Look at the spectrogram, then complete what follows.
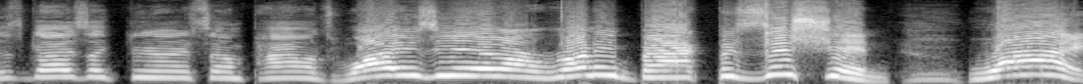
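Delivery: top-of-the-lungs shriek, very high and loud. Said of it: "I'm screaming at the top of my face".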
